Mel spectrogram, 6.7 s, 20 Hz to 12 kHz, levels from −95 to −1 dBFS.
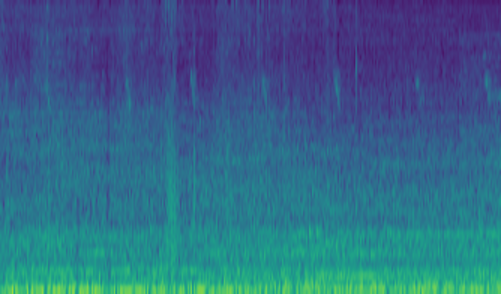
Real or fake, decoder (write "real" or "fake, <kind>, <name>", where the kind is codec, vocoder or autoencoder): real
